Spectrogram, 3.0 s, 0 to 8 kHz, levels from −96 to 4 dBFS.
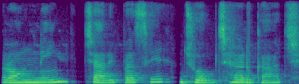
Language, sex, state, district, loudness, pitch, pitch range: Bengali, female, West Bengal, Malda, -25 LUFS, 210 Hz, 205-220 Hz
